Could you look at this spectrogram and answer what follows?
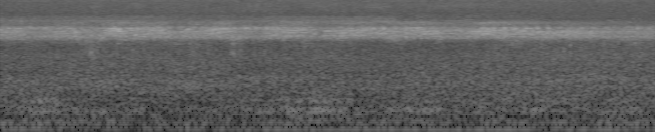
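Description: Steady summer field ambience: a constant high-pitched insect drone over a low, steady hum of distant traffic.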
